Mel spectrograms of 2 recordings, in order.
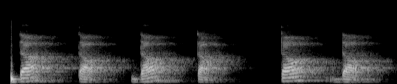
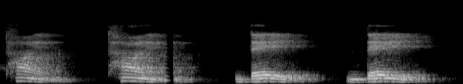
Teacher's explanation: lo que vemos justamente es que la lengua sube hacia los alveolos aquí se pronuncia la tap tap o la da da da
